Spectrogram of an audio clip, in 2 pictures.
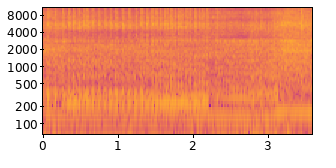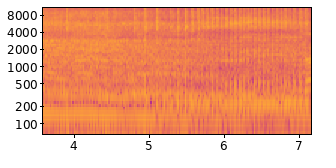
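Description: Yamaha Blaster 200 ATV engine ridden around a small town, a loud steady buzzing idle with a brief rev and pitch dip around a downshift, then settling back into a rough, pulsing engine note.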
